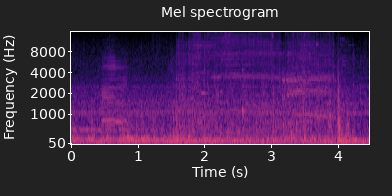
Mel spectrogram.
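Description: Sheep bleating in a video game, a couple of short thin bleats rising over a steady low rumble of background noise, fairly faint and close together.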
